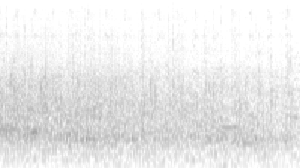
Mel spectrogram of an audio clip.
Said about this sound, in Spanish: Si ese es el aplauso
